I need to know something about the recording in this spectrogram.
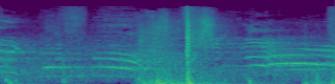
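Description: A kick thuds against a body.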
